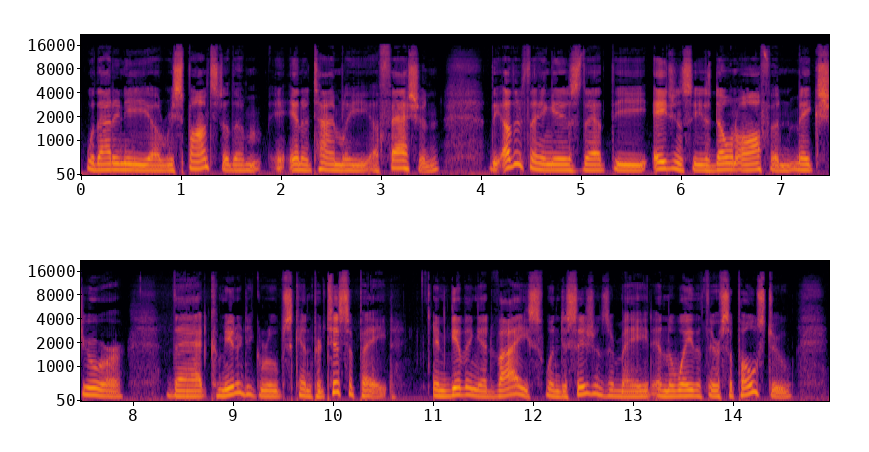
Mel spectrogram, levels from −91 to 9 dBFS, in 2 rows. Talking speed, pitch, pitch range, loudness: 165 wpm, 165 Hz, 155-185 Hz, -21 LUFS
